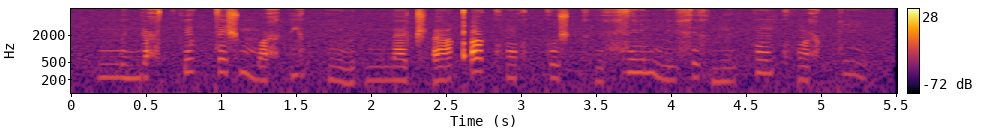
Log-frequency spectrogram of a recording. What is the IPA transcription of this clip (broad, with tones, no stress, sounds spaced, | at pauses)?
mː ɪ˨ mʲ u˨ ħ t͡sʼ ɪ˦ l tː ɛ˦ ʃ mː ɔ˨ ħ pʲ ɔ˦ kː ĩ˨ l | nː a˨ t͡ʃʼ a˨˦ qʼ o˦ kʰ õ˨ x kː o˨ ʃ kʰ ɪ˨ x z ĩ˦ nː i˨˦ x ɾ ɪ˨ x mʲ õ˨˦ kː õ˦ kʰ õ˨ ħ kː i˦˨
